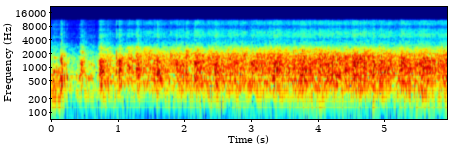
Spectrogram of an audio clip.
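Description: Theatre audience applauding: a few scattered claps at first, then full, steady applause from just under a second in.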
